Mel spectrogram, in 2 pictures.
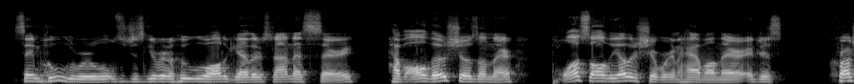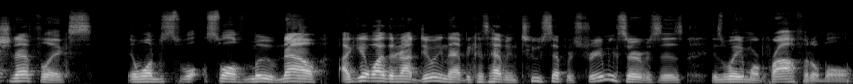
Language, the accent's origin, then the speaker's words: English; New York City, New York, United States; I grew up in the Bronx as, as, like a small child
